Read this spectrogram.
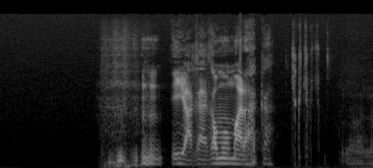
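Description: A second man laughs and talks close to a microphone.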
